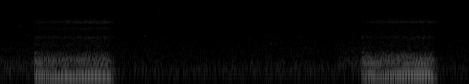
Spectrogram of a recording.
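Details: Queensland Koolie sleeping indoors: two drawn-out, droning snores of about a second each, roughly five seconds apart, steady and buzzy with strong harmonics, over a quiet room hiss.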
